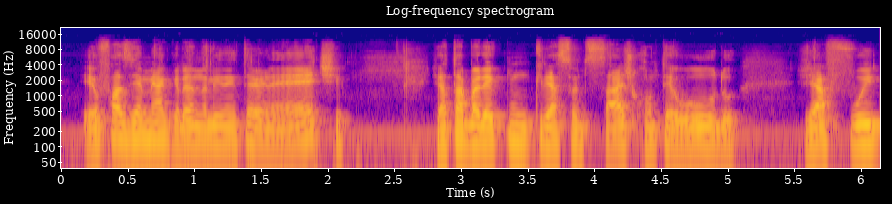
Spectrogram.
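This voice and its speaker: This is a man with an ordinary speaking voice, pitched in the medium range. He talks at a fairly slow pace with fairly even intonation. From São Paulo, Brazil. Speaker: logistics entrepreneur. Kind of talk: casual interview chat.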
